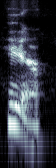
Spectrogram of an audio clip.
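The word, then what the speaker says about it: HAER: historic american engineering record h-a-e-r pronounced hair hair records american technology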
